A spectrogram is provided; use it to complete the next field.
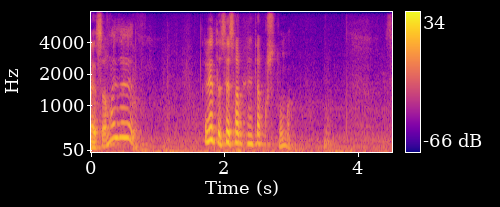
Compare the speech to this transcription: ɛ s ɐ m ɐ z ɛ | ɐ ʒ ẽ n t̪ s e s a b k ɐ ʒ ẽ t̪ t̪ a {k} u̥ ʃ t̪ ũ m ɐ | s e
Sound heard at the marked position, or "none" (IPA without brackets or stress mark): k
